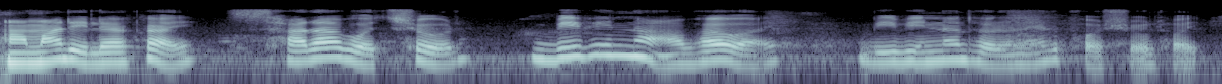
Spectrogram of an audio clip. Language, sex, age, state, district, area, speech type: Bengali, female, 60+, West Bengal, Paschim Medinipur, rural, spontaneous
